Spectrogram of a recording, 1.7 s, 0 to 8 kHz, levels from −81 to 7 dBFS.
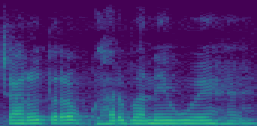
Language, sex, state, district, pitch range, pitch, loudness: Hindi, female, Bihar, Begusarai, 190-195 Hz, 190 Hz, -26 LUFS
